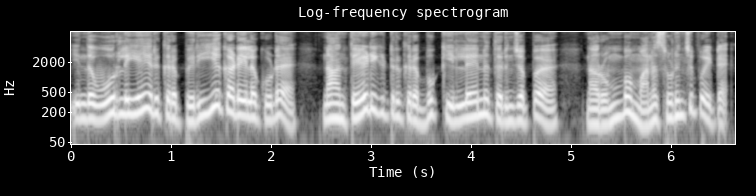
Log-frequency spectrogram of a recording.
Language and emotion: Tamil, sad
